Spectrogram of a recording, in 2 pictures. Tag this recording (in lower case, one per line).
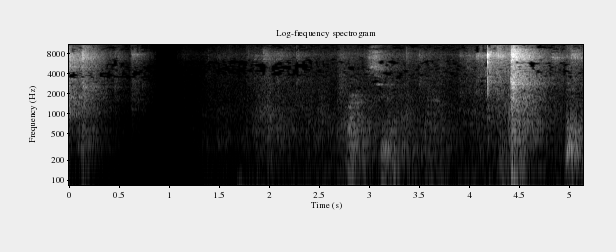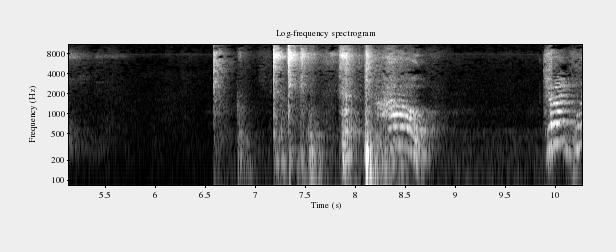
speech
